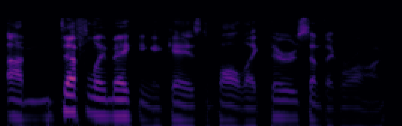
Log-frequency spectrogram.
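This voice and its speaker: A man runs a tabletop session in a casual, thinking-aloud way. His voice is bright and smooth, and the recording is close and dry with a slightly muffled top. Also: on the low side, rapid-fire, no room sound. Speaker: game master. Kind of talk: casual chat running an online tabletop game. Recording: dry, slightly dull audio.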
